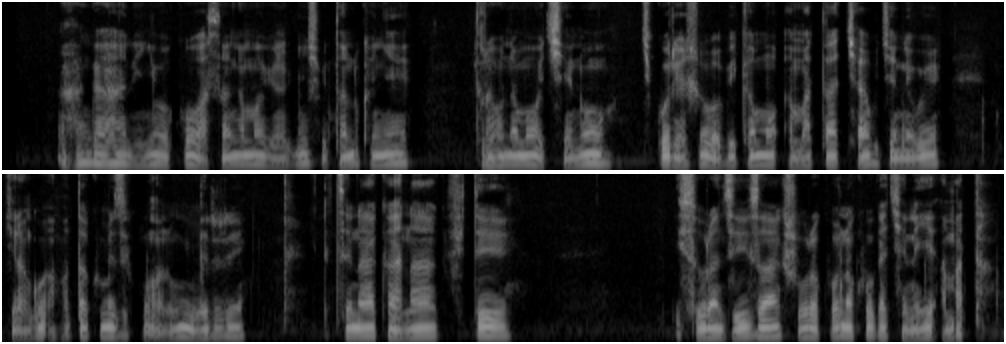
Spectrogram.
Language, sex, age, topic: Kinyarwanda, female, 18-24, finance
